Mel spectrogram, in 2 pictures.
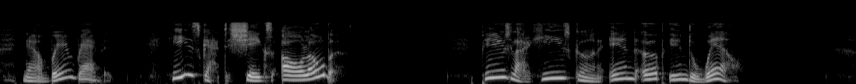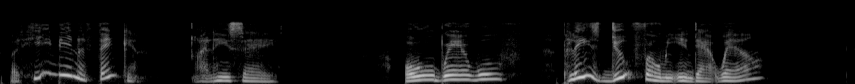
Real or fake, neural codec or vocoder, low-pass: fake; codec, 16 kHz, 16 kbps, FunCodec, trained on Chinese and English, 50 frames a second; 7.2 kHz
